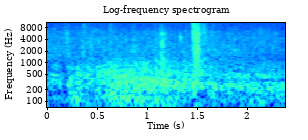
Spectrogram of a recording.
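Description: Steady rain and rolling thunder from a storm in Dragon Age: Inquisition, a constant dense wash of rainfall with a couple of brief bright crackles rising out of it, loud and continuous with no voices.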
